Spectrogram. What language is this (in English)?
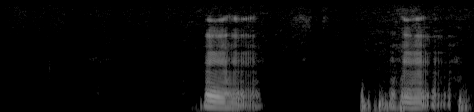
Bangla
